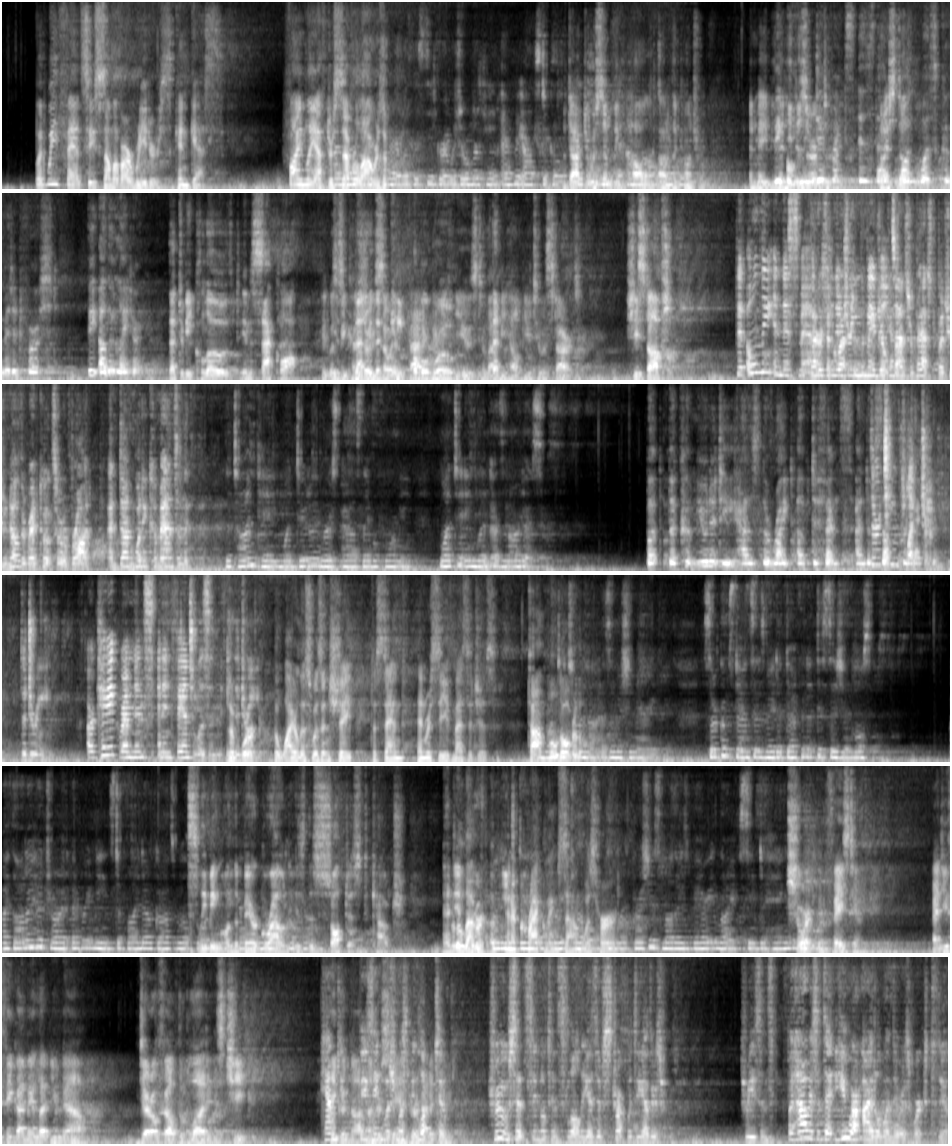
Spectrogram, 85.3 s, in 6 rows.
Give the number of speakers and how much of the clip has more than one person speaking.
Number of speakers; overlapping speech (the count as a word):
eight, about 23%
